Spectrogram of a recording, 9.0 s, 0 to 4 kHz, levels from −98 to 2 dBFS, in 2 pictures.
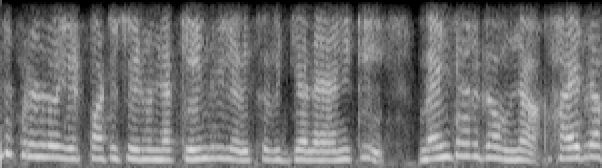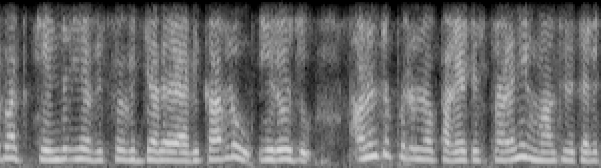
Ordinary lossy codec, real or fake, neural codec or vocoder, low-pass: Opus, 16 kbps; fake; codec, 16 kHz, 2 kbps, FreqCodec, smaller model; 3.6 kHz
